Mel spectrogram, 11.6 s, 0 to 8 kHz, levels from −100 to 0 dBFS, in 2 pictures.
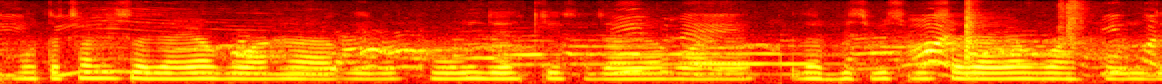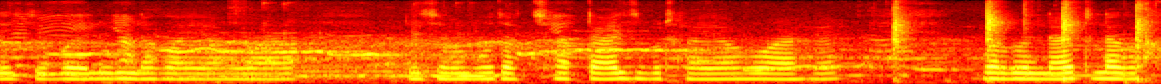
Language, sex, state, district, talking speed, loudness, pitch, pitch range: Hindi, female, Bihar, Bhagalpur, 195 wpm, -21 LUFS, 200 Hz, 195-210 Hz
